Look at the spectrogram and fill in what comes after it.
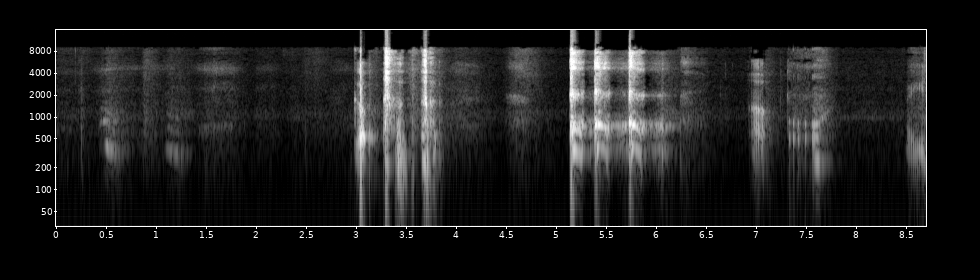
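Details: A child, who is sick, coughs in several short bouts, each of two to four quick, sharp coughs.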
